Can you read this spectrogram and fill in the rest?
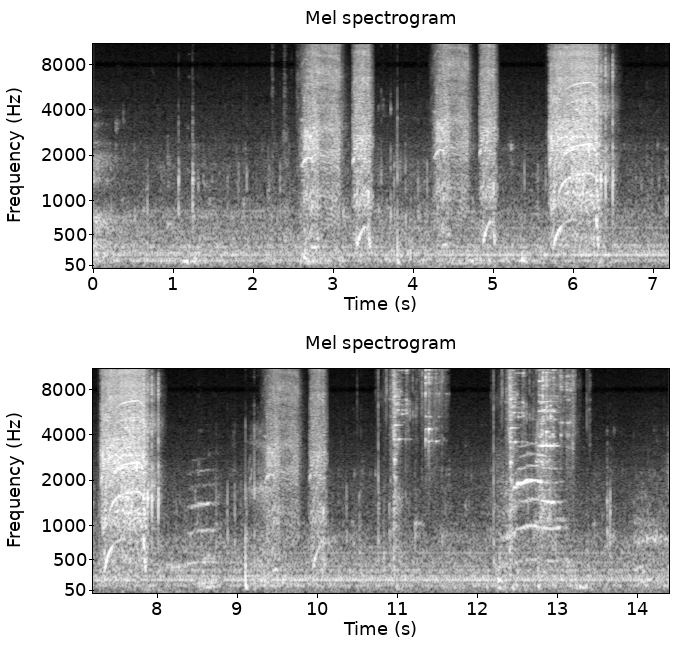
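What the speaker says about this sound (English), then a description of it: "You can probably do this in half the time because we got the electric drill versus doing the ratchet." Electric drill used on a car repair in the video game Car Dealer Sim: short whirring bursts, several in a row with gaps between, over a low background hum, while a cat meows faintly at times.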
